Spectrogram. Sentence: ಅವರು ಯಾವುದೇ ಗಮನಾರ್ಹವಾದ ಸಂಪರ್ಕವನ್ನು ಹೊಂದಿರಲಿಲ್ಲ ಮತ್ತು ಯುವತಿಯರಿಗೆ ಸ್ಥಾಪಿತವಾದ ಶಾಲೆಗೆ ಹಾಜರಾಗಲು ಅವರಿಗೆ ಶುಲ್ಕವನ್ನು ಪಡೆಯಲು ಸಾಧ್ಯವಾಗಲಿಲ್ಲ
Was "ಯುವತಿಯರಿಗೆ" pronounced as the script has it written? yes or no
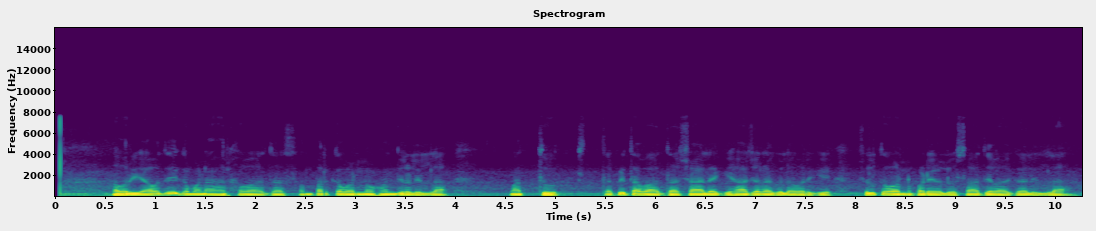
no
